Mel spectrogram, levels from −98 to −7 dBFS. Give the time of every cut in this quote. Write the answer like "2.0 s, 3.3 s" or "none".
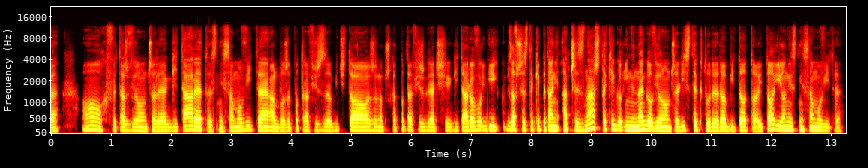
none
